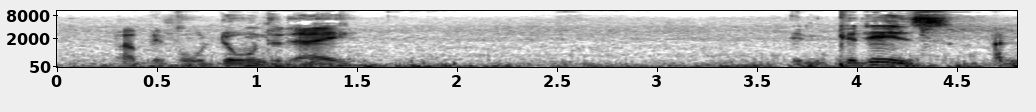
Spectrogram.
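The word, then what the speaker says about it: Cádiz: before dawn today in cadiz and the locals pronounce it cardis rather sounded like cardiff well the sun has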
